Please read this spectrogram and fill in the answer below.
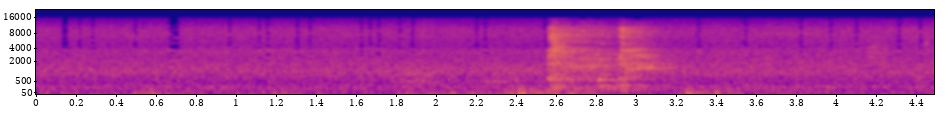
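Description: A person's short cough, in two quick bursts about two and a half seconds in, over faint steady room hiss.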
